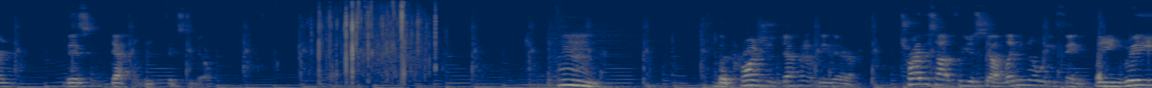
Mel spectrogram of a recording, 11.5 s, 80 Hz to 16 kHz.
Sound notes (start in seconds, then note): 3.0 crunch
